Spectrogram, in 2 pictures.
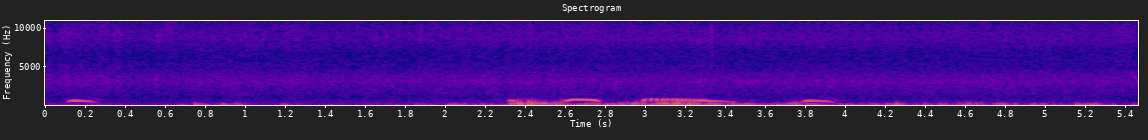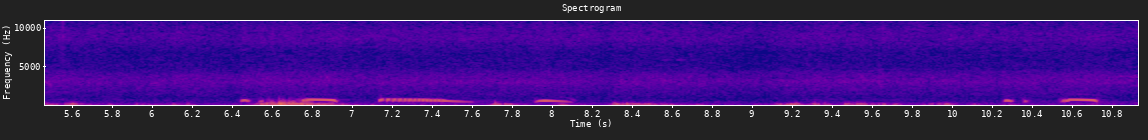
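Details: Zebra dove cooing: phrases of quick, soft, gently rising notes and a drawn-out falling coo, repeated several times, mixed with loud low rumbling and clattering background noise.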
